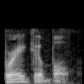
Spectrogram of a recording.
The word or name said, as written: breakable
